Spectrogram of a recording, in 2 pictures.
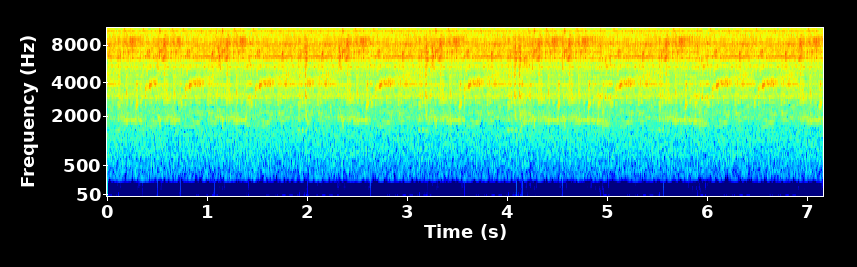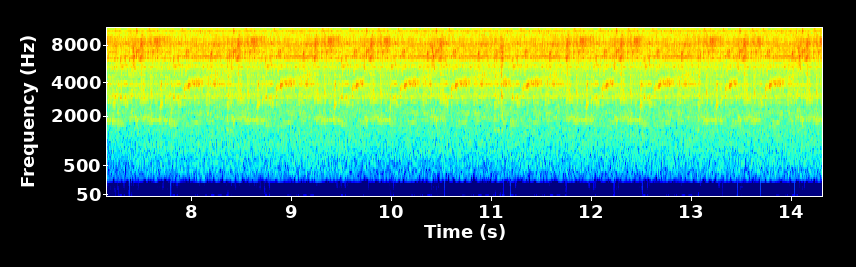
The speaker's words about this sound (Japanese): タンタンを用いた耳掃除をしております。この耳で弾けるシュワシュワとした音と感覚が心地いいですよね。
